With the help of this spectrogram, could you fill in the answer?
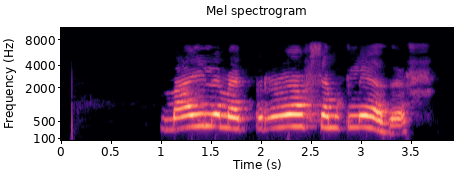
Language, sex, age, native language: Icelandic, female, 8, Icelandic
